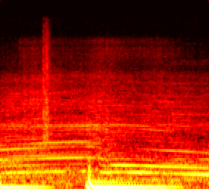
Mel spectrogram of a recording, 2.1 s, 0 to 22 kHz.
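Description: Honda CBR600RR inline-four sport-bike engine heard on board at track speed in third gear, its pitch climbing slightly and then easing down as the bike is held up behind slower traffic, over steady wind and road noise. A sharp click comes just under a second in, after which the sound gets louder.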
